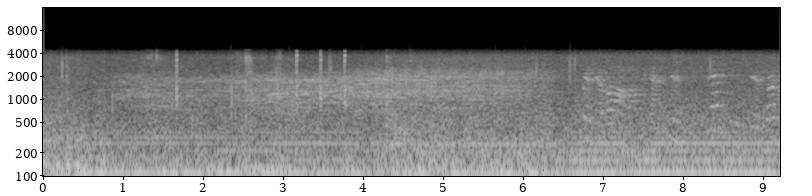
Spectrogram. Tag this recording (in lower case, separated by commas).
speech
